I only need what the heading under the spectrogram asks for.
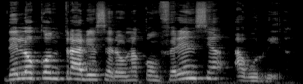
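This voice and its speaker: A woman's voice: on the high side, lively intonation, normal speed, pushed and bright. A woman with a Colombian Spanish accent teaching a church lesson, reading points aloud and then explaining them with fillers.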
